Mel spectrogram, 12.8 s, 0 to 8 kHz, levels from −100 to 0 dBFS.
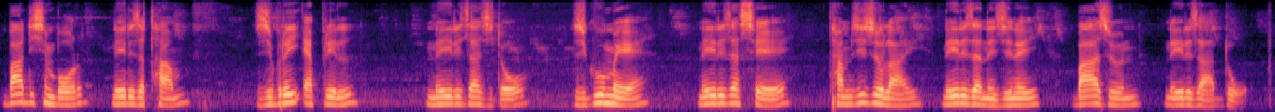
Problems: constant background noise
